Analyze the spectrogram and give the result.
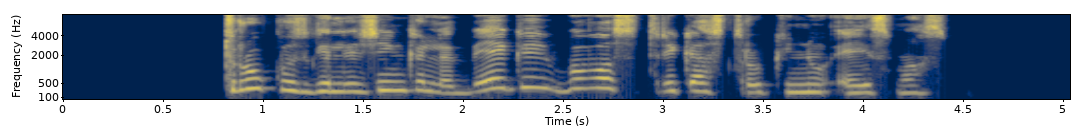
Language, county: Lithuanian, Vilnius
